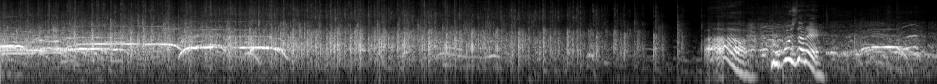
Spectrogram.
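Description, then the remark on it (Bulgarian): A church audience standing and shouting and cheering amid steady clapping at an evening church service, a loud, dense wash of raised voices that thins out before a single strong voice cries out over the fading crowd. “Когато хората стават и викат, вече знаеш, че, че нещо става в църква.”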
